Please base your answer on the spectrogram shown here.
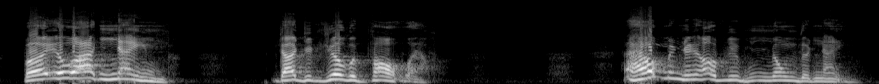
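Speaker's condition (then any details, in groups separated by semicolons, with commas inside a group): Cerebral palsy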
